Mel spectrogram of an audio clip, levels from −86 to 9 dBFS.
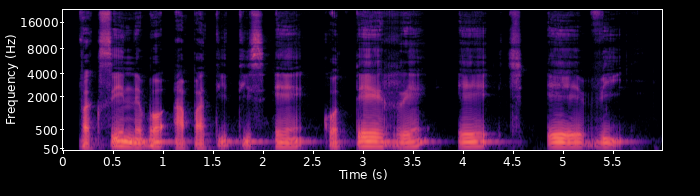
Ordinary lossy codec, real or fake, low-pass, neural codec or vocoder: none; real; none; none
